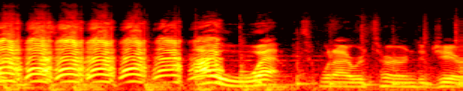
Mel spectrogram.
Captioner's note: all laugh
